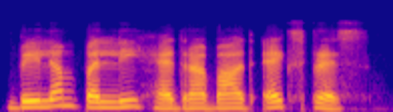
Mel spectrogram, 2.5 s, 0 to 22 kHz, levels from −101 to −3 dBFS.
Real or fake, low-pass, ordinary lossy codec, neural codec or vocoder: real; 7.2 kHz; Opus, 16 kbps; none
